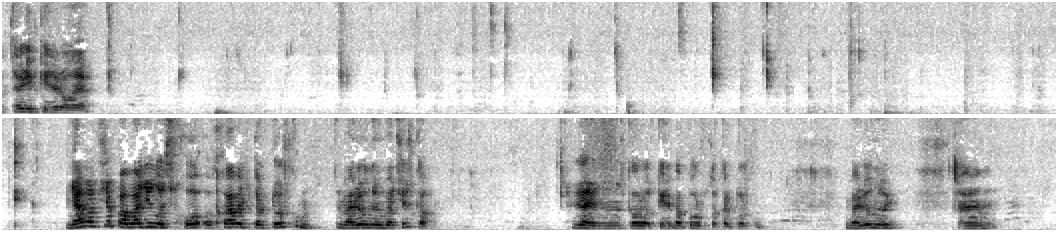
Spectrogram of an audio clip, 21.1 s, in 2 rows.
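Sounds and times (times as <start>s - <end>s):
person chewing quietly: 0.9s - 11.2s, 15.0s - 16.7s, 18.4s - 19.0s
fork clicks and mouth smacks: 3.3s - 8.7s.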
